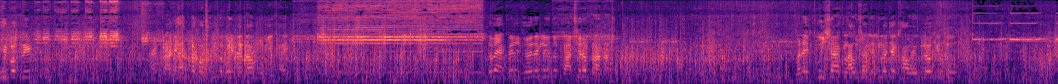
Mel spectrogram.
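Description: Other motorbikes pass by nearby.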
